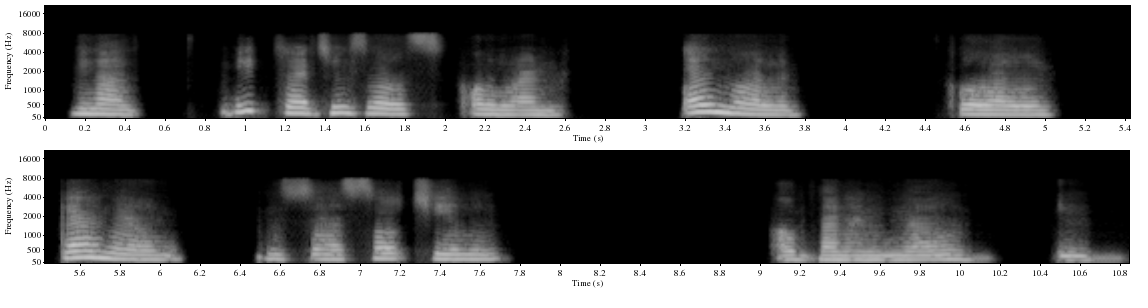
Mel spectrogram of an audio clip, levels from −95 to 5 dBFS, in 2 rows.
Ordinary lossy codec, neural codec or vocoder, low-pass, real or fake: none; codec, 16 kHz, 0.5 kbps, FreqCodec, smaller model; none; fake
